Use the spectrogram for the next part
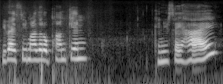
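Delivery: sing-song grandma coaxing. Real, not acted. Coaxing baby to greet viewers.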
